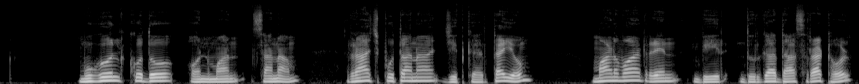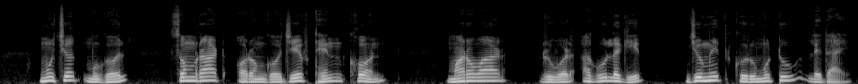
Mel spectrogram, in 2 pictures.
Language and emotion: Santali, neutral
